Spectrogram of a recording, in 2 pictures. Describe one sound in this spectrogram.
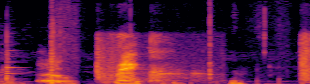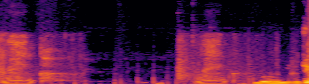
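A young man talks with animation into a microphone, close up.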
